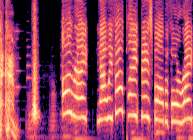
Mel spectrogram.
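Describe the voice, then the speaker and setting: Someone does a put-on character voice, squeaky, strained and extremely high. The pace is fairly slow. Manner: performative, comic.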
